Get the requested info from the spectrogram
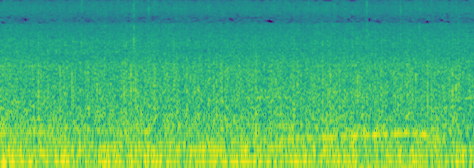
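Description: Heavy typhoon rain pouring down steadily, an even hiss, with a low hum underneath.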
